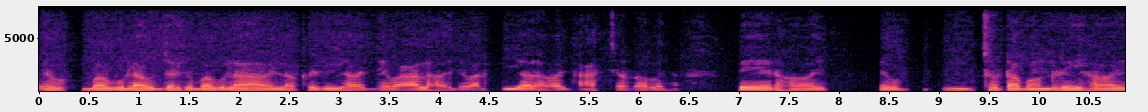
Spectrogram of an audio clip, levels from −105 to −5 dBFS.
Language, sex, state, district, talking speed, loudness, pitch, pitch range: Maithili, male, Bihar, Samastipur, 130 wpm, -34 LUFS, 130 Hz, 125-130 Hz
